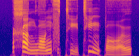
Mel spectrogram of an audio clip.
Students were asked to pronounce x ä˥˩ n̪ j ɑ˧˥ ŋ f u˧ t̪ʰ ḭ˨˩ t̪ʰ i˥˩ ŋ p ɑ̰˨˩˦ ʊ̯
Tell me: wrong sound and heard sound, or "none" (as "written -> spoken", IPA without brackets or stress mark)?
j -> w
